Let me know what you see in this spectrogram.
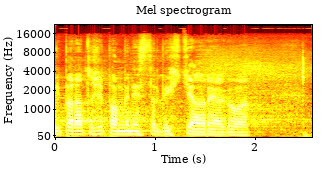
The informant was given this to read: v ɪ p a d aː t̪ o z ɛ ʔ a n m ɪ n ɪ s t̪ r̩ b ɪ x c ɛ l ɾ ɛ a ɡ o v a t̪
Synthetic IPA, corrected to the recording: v ɪ p a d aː t̪ o ʒ ɛ p a n m ɪ n ɪ s t̪ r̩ b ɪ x c ɛ l ɾ ɛ a ɡ o v a t̪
